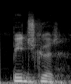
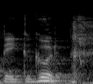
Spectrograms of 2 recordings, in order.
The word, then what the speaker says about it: Bidgood: Bidgood. – Oh yeah, because I thought it was like Big Good. – The double G.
